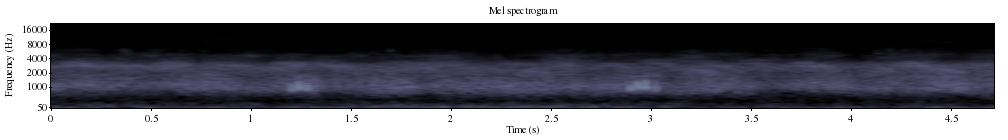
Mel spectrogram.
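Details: Frog chorus from lotus rice paddies beside a country lane in Echizen, Fukui, Japan, recorded 12 June 2021, with Japanese tree frogs, pond frogs, wrinkled frogs and green tree frogs. Steady dense background croaking with two louder short pulsed bursts.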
